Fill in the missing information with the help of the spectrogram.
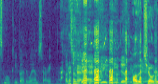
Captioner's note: laughing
